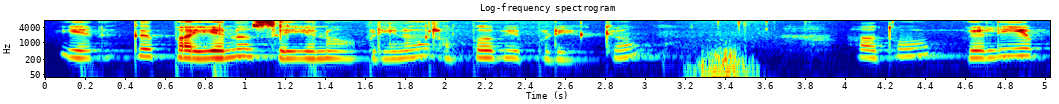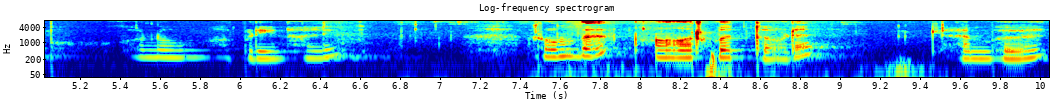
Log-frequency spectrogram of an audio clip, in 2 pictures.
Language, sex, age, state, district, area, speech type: Tamil, female, 18-30, Tamil Nadu, Perambalur, rural, spontaneous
